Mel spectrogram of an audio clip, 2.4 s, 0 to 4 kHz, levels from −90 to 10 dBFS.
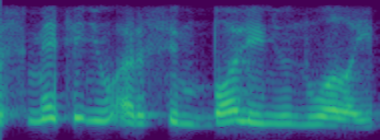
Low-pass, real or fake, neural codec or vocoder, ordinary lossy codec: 3.6 kHz; fake; autoencoder, 48 kHz, 128 numbers a frame, DAC-VAE, trained on Japanese speech; AAC, 24 kbps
